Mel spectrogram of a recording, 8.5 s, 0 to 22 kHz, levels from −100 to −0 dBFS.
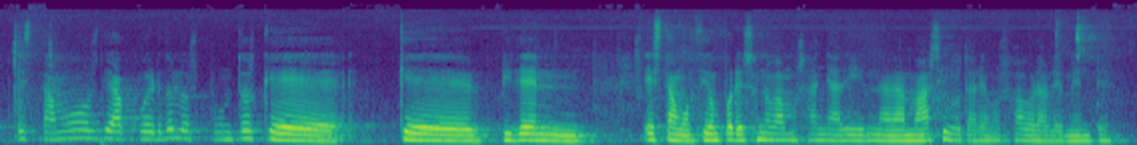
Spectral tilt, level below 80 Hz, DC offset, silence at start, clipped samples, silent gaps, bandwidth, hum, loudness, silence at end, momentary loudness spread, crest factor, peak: -8 dB/octave; -66 dBFS; under 0.1%; 0.1 s; under 0.1%; none; 15 kHz; none; -25 LUFS; 0.1 s; 13 LU; 16 dB; -10 dBFS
